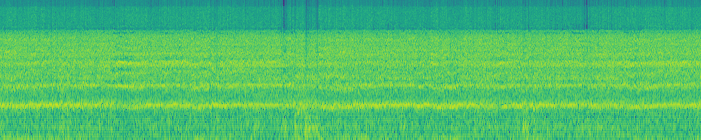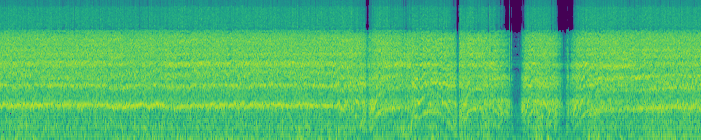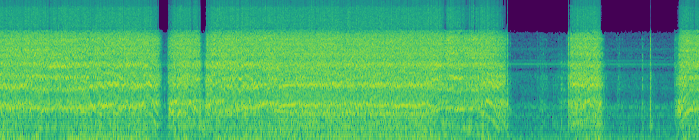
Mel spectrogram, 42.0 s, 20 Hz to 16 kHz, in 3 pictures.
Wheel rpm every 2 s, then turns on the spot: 220, 230, 230, 220, 230, 230, 230, 230, 220, 230, 180, 110, 50, 190, 190, 110, 160, 200, 180, 0, 30.
none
